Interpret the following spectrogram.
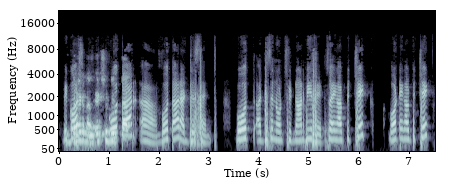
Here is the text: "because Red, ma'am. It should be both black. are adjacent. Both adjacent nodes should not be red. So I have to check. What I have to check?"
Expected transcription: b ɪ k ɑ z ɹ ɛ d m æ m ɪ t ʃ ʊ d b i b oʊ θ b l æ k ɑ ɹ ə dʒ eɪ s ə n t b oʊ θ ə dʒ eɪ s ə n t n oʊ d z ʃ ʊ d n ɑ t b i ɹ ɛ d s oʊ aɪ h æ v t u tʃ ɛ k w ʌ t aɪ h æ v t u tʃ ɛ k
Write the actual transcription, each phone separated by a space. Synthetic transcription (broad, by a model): b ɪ k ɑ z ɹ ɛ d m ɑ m ɪ t ʃ ʊ d b i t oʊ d b ɔ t ɑ ɹ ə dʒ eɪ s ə n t b oʊ t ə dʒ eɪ s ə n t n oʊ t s ʃ ʊ d n ɑ t b i ɹ ɛ d s oʊ aɪ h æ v t u tʃ ɛ k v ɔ t aɪ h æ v t u tʃ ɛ k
